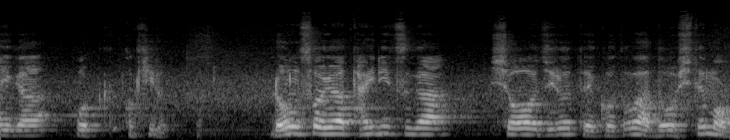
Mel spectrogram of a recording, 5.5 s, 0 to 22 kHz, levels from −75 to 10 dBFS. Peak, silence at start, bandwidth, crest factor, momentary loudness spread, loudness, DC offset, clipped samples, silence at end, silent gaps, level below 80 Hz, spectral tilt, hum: -6 dBFS; 0 s; 15 kHz; 18 dB; 18 LU; -23 LUFS; under 0.1%; under 0.1%; 0 s; none; -76 dBFS; -4.5 dB/octave; none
